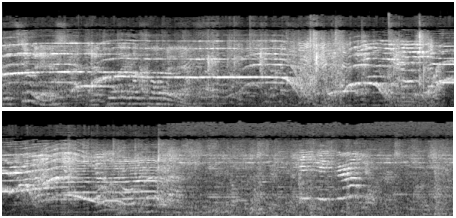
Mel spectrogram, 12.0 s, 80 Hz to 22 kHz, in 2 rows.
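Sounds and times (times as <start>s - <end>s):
audience cheering and whooping: 0.0s - 8.4s.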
